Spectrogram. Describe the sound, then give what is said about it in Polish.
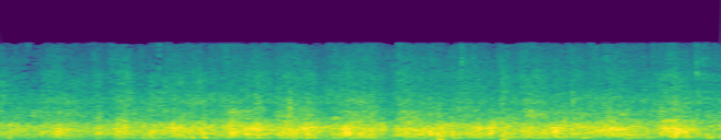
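Studio audience applause welcoming a band for a live studio concert: dense, steady clapping that stays even and continuous throughout. “Prosimy bardzo, brawa.”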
